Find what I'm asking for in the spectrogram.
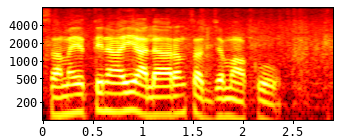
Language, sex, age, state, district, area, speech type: Malayalam, male, 45-60, Kerala, Malappuram, rural, read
